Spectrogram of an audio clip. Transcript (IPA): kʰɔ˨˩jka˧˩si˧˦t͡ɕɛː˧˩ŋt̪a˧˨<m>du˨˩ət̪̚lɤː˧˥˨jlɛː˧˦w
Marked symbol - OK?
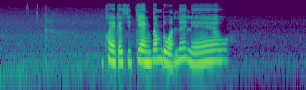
yes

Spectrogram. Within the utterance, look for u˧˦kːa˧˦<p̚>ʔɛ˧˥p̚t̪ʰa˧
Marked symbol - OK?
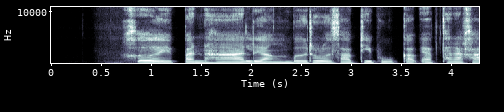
yes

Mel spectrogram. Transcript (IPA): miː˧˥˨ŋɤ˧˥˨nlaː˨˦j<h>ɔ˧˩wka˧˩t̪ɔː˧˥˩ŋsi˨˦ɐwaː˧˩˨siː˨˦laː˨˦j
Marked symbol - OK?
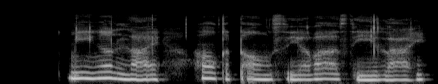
yes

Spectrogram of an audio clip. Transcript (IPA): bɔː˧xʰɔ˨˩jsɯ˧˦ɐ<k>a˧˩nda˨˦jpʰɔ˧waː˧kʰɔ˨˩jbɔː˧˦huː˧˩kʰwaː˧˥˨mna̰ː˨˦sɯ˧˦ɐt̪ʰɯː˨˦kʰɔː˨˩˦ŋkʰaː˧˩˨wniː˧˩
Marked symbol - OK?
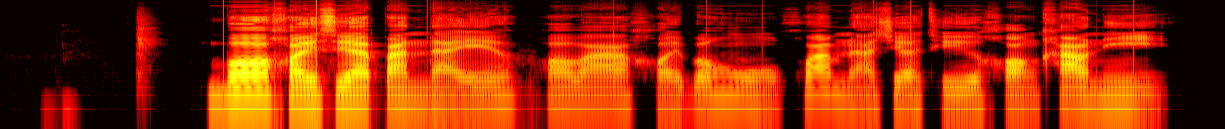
no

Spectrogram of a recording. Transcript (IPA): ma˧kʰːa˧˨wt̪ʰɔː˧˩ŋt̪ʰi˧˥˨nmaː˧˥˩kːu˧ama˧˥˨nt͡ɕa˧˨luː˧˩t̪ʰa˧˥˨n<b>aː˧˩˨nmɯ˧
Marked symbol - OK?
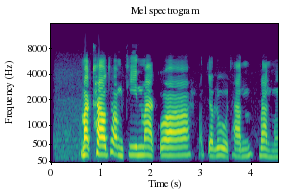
yes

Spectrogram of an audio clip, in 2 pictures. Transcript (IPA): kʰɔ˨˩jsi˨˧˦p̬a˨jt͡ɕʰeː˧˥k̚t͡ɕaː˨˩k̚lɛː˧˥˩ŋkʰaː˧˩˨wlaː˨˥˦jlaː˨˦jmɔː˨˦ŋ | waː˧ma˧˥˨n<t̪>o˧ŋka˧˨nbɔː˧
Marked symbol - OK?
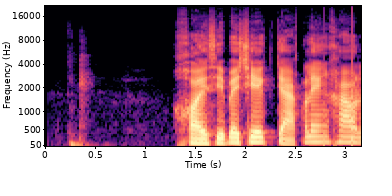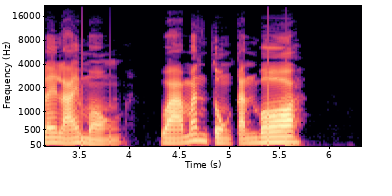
yes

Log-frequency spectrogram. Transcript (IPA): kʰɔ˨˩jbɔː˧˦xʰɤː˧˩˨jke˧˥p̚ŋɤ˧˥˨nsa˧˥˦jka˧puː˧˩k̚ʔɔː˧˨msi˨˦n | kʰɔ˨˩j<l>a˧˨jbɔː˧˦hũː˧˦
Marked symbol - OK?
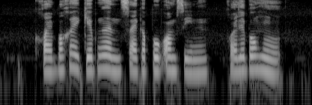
yes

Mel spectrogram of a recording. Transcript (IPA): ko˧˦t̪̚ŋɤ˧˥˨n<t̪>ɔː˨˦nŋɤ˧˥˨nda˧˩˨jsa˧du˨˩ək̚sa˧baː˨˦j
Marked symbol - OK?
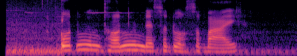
no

